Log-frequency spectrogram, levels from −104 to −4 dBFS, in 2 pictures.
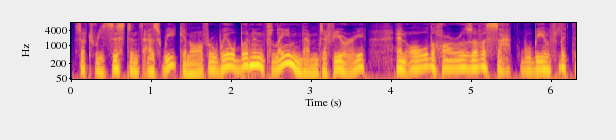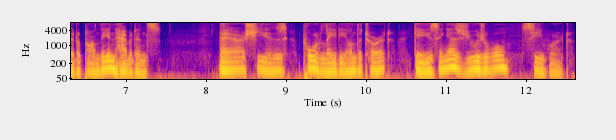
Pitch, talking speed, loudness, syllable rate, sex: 110 Hz, 175 wpm, -20 LUFS, 5.3 syllables/s, male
